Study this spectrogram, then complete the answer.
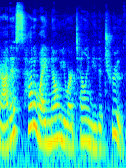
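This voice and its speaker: A female-sounding, put-on character voice at a medium pitch. It moves at a fairly quick pace over clear background noise. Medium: read story.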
